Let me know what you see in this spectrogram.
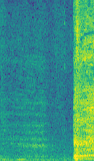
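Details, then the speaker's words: Adult man at a committee meeting coughing; others joke it is a "COVID cough", but he says he does not think he has COVID: one abrupt, forceful cough, cut off mid-sound. "I call I call that the co cough."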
